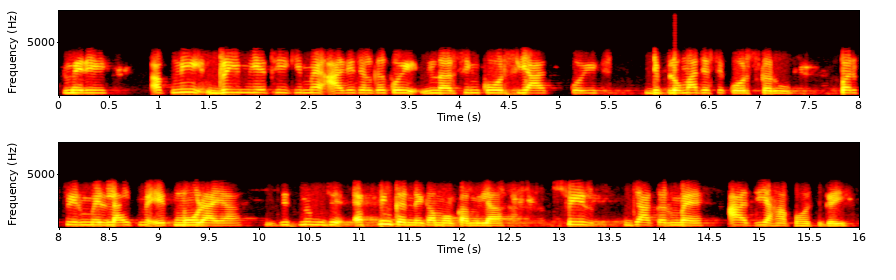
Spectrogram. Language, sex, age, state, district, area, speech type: Hindi, female, 18-30, Uttar Pradesh, Sonbhadra, rural, conversation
